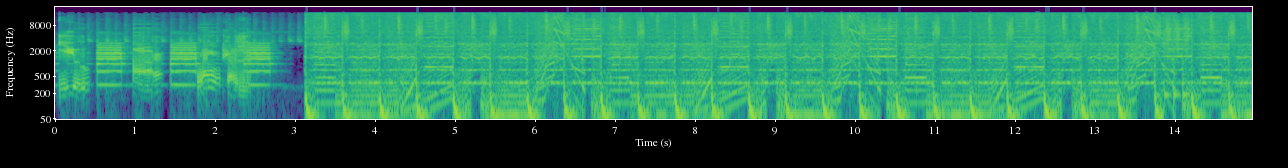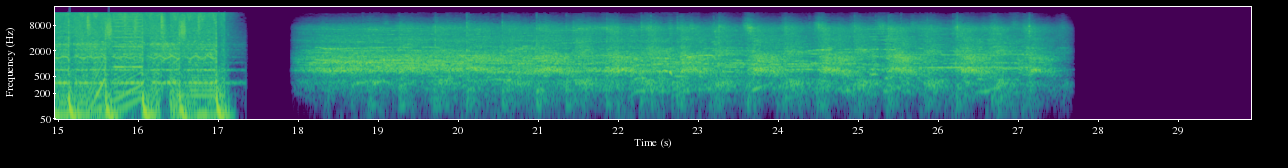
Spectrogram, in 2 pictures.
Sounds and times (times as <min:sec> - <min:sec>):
Speech: 0:00.0 - 0:02.5, 0:22.2 - 0:23.8, 0:24.6 - 0:27.2.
